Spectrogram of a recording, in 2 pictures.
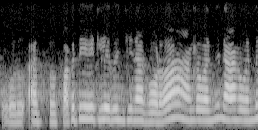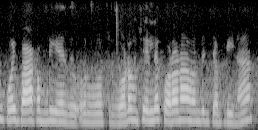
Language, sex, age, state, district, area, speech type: Tamil, female, 60+, Tamil Nadu, Erode, urban, spontaneous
